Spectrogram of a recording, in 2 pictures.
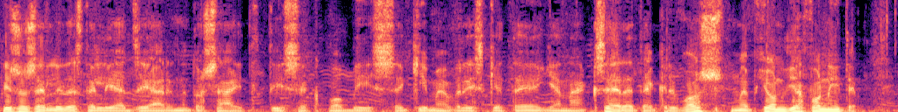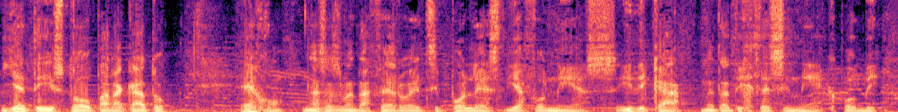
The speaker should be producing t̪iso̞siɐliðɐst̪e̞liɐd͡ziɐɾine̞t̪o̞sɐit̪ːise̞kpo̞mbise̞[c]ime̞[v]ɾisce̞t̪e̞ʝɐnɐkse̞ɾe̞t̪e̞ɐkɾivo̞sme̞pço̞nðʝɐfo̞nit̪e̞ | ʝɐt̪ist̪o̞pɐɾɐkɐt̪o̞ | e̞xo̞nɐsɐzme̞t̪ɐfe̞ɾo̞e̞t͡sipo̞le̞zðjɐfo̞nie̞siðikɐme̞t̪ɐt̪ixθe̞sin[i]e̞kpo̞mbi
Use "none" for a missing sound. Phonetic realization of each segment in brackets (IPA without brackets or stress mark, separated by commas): c, v, i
